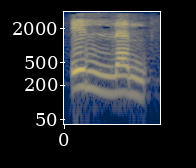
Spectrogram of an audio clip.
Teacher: فتضغم النون الساكنة أو التنوين في اللام إدغام بغير غنة، فأقول إن لم.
